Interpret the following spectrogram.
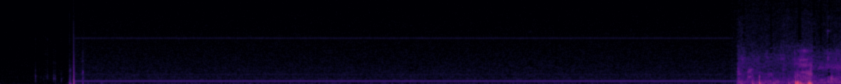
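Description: A faint, steady electronic tone on a single mid pitch, like a test tone. It is switched on with a click about a second in and cuts off suddenly near the end, where room noise and a knock come back.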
